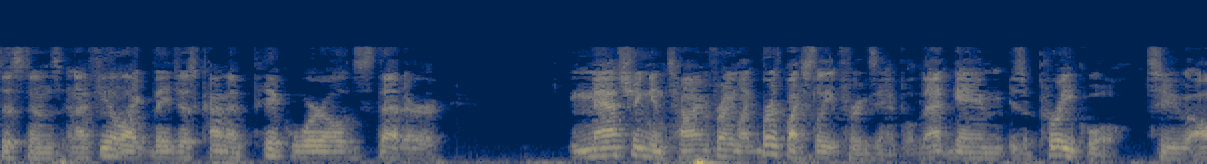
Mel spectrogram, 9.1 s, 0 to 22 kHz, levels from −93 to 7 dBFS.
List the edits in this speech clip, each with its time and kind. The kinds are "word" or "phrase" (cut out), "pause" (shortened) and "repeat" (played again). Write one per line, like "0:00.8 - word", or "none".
none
